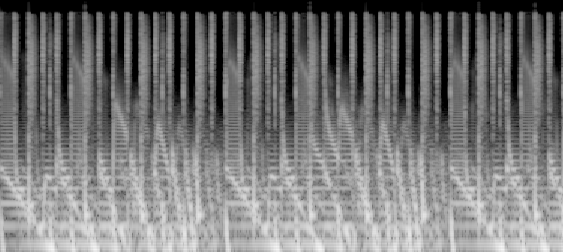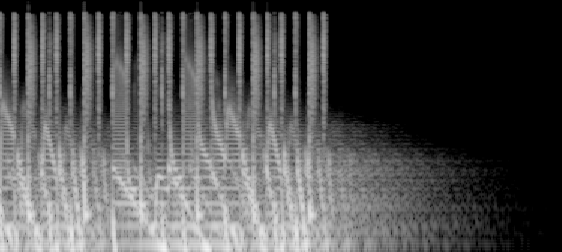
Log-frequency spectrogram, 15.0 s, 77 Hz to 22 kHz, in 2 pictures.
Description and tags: DnBbassline160bpm5+beat
Dark, acidic drum & bass bassline variations with beats at 160BPM
160bpm, acid, bassline, beat, dark, dnb, lfo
